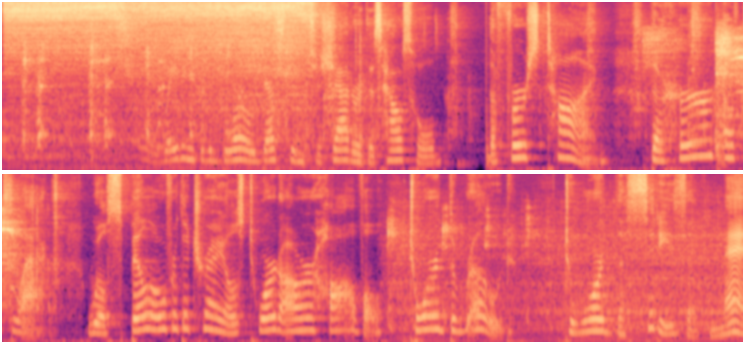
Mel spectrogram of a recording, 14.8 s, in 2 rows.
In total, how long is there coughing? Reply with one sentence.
You can hear the coughing for 6 seconds altogether.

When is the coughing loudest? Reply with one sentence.
The loudest moment of the coughing is at 7 seconds.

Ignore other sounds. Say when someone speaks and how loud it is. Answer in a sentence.
You can hear the talking from 1.4 to 14.7 s, at a steady volume.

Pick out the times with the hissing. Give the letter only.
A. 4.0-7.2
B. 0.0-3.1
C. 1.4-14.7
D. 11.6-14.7
B.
